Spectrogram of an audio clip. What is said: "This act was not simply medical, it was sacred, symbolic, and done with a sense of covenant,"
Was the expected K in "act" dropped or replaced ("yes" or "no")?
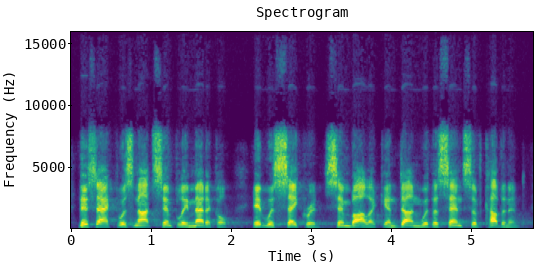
no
